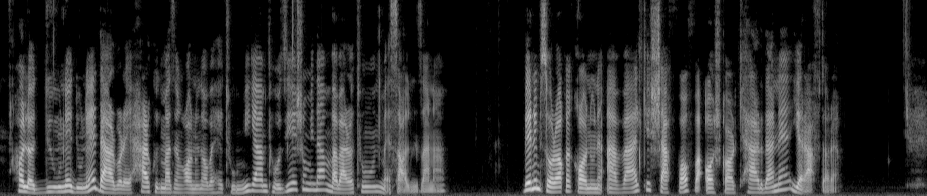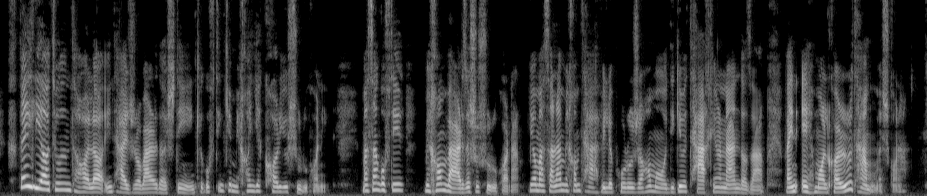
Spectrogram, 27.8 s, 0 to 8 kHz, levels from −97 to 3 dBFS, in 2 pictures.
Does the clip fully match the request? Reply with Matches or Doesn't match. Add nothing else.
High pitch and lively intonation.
Matches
